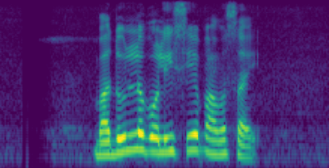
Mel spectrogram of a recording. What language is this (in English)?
Sinhala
